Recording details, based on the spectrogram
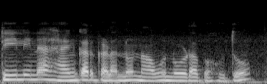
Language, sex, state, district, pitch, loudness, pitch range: Kannada, female, Karnataka, Bangalore, 175 Hz, -15 LUFS, 155-195 Hz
